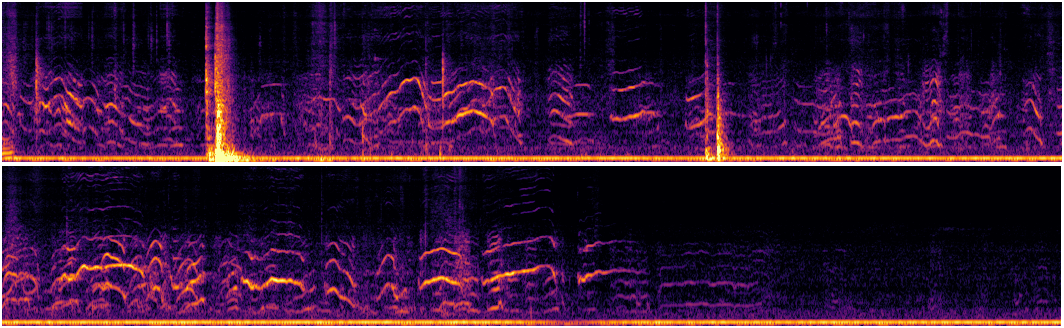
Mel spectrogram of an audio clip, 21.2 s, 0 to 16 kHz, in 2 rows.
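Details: Newborn field-type Labrador Retriever puppies from a litter born to Biscuit, a 2017 JFA grand champion, after nursing in the morning: a dense chorus of thin, rising-falling squeaks and whines from several pups over a steady low hum, with two sharp knocks.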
